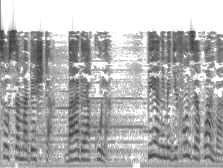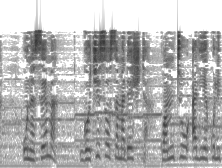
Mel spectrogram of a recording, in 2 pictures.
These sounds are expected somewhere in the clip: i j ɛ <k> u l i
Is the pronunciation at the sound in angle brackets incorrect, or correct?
correct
